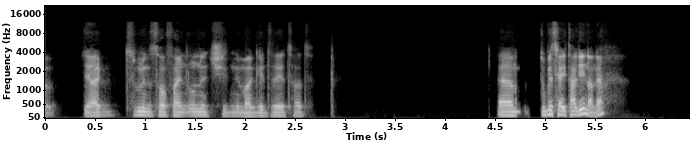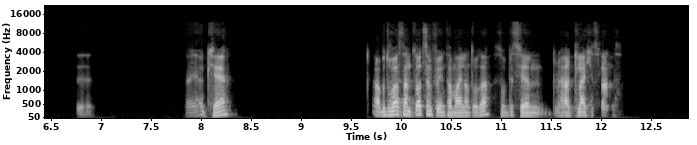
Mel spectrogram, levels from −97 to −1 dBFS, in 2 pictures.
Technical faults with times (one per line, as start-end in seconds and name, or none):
4.18-12.88 time-stretched section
